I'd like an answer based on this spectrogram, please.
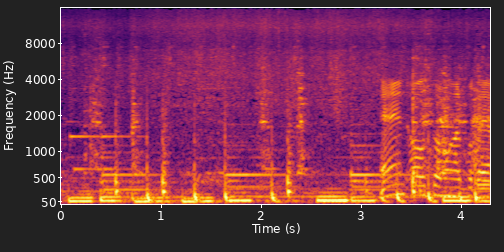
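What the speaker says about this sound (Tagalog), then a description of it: "pwede nating haluin lahat, pati yung noodles, para magsama-sama sila" Pancit canton noodles with egg stir-fried in a hot pan: steady sizzling and frying under repeated scraping and clattering strokes of a spatula, close and fairly loud, with no talking.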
